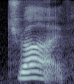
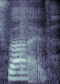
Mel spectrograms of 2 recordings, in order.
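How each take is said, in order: The two takes are said the same way.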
